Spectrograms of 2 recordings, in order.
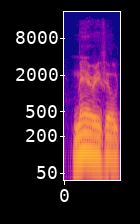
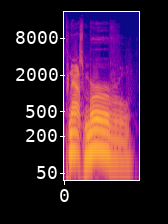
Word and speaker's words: Maryville: You know, I mean, I remember I was playing in, like, at the Kaufman camp in Maryville, Tennessee, pronounced Merville.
